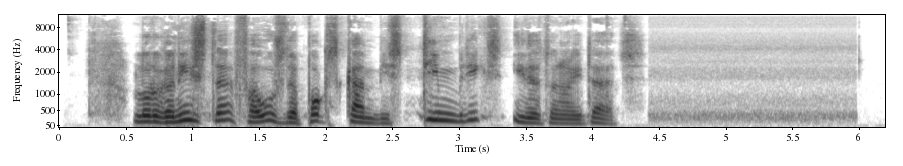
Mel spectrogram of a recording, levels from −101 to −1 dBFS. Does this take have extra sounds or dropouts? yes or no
no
